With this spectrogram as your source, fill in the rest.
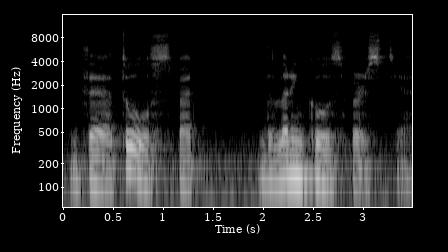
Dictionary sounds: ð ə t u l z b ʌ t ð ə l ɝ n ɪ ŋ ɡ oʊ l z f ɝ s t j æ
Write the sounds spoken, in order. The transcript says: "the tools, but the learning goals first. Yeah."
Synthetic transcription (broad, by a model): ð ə t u l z b ʌ t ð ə l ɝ ɪ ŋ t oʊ l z f ɝ s t j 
